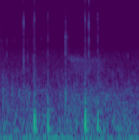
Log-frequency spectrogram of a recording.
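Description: Several faint clicks of computer keys, spread unevenly through about two seconds, over a low steady hum.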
